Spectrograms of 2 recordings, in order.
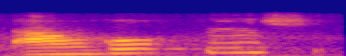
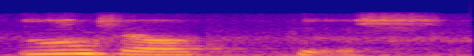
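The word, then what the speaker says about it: angelfish: said was angle-angle fish it's not angle fish its angel fish other than that I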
